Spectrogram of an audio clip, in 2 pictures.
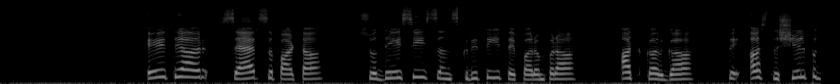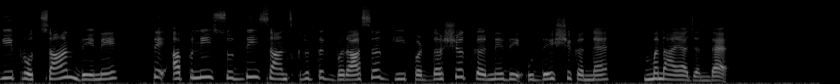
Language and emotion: Dogri, neutral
